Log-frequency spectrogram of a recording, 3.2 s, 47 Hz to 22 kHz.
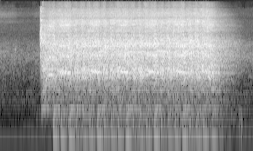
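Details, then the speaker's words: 2002 Honda CBR600 F4i with new wiring harness, ECM wires previously damaged: starter spins briskly but engine never fires; lights work, fuel pump gets power but won't prime unless jumped, no spark; owner has ordered new coils and ECU. "this is the symptoms headlights work no problem signal lights work brake lights where all that works pump doesn't prime and I'm not getting any spark now"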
